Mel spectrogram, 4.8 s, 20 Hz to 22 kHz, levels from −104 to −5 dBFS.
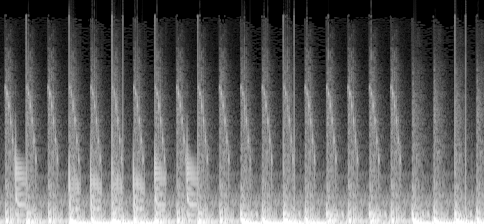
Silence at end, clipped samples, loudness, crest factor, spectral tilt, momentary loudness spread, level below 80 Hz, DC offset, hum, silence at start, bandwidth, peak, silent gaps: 0 s; 3%; -12 LUFS; 6 dB; -8.5 dB/octave; 4 LU; -8 dBFS; under 0.1%; none; 0 s; 5.4 kHz; 0 dBFS; none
